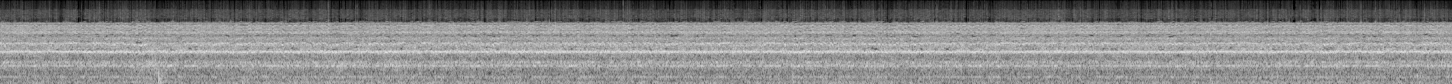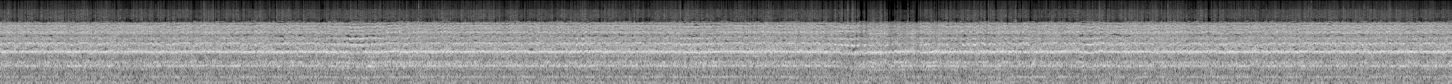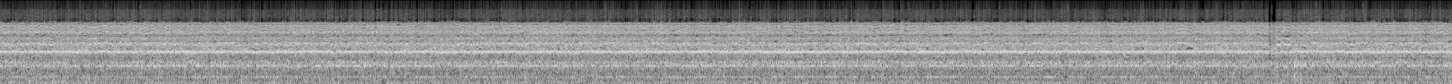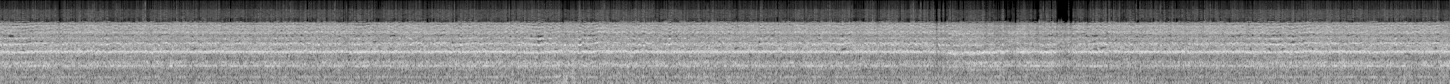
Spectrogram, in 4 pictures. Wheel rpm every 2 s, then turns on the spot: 230, 230, 230, 230, 230, 230, 240, 230, 240, 230, 230, 230, 230, 240, 230, 230, 230, 230, 230, 240, 230, 230, 230, 230, 230, 230, 230, 230, 230.
none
